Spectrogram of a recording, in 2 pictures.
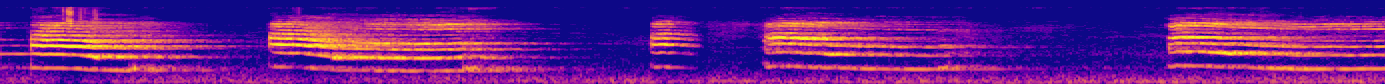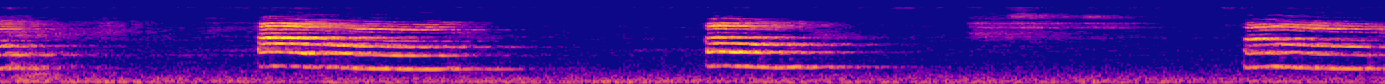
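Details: Young male street cat, described as calling a female in heat, gives a rapid series of about nine meows, mostly long with a few clipped short ones, roughly one each second, against a low background rumble.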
